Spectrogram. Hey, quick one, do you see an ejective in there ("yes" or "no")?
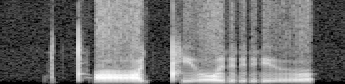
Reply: yes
